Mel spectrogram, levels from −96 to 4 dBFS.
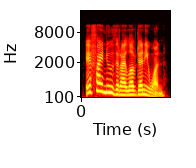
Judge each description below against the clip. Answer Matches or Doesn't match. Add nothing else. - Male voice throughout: Doesn't match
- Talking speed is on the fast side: Matches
